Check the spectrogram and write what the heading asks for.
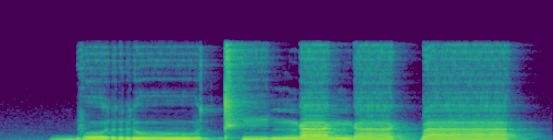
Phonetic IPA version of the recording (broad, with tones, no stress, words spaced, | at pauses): bo˨ruː˦˨ tʰi˦ŋa˦ ŋa˨k͡pa˦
